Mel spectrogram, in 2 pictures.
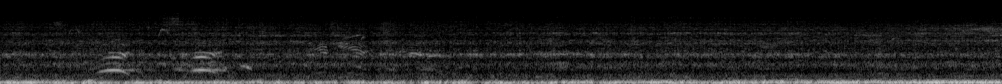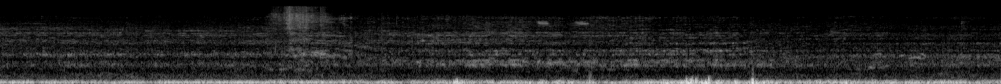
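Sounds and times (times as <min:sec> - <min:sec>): combine harvester engine drone: 0:00.0 - 0:20.0
mechanical whine: 0:00.0 - 0:20.0
brief hiss: 0:12.7 - 0:13.6.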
